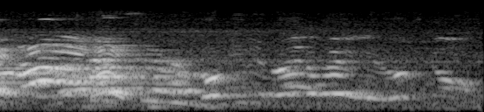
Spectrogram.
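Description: Loud, high-pitched shouting from people at the mat, in short breaking calls that die away near the end.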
